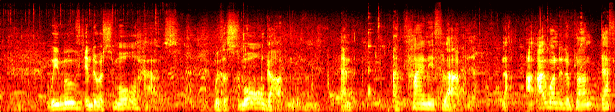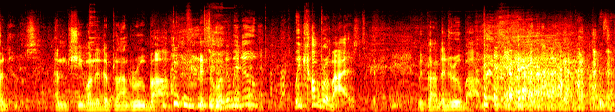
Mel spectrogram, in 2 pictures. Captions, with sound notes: we moved into a small house with a small garden and a tiny flowerbed. Now, I wanted to plant daffodils and she wanted to planet rhubarb. So what do we do? We compromised. (chuckling) We planted rhubarb. (laughing)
